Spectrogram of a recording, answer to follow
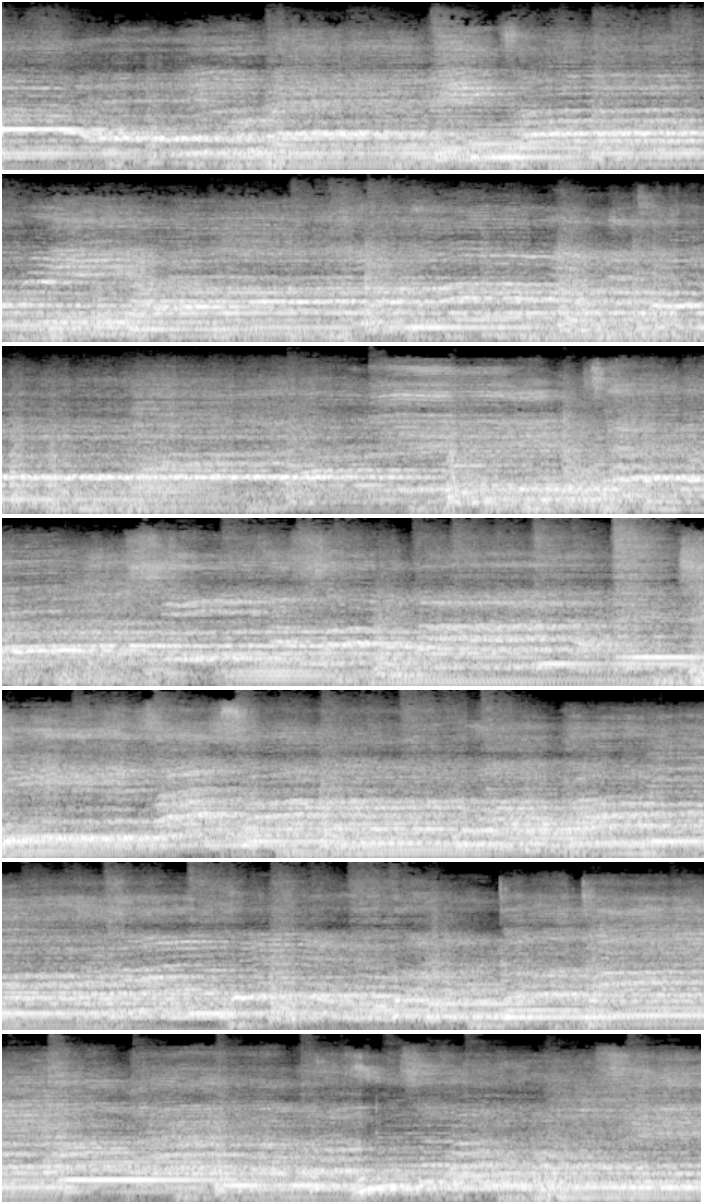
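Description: Gospel praise and worship singing: a church congregation singing a song together, led by a woman singing into a microphone, with musical accompaniment. The song runs on steadily without a pause.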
